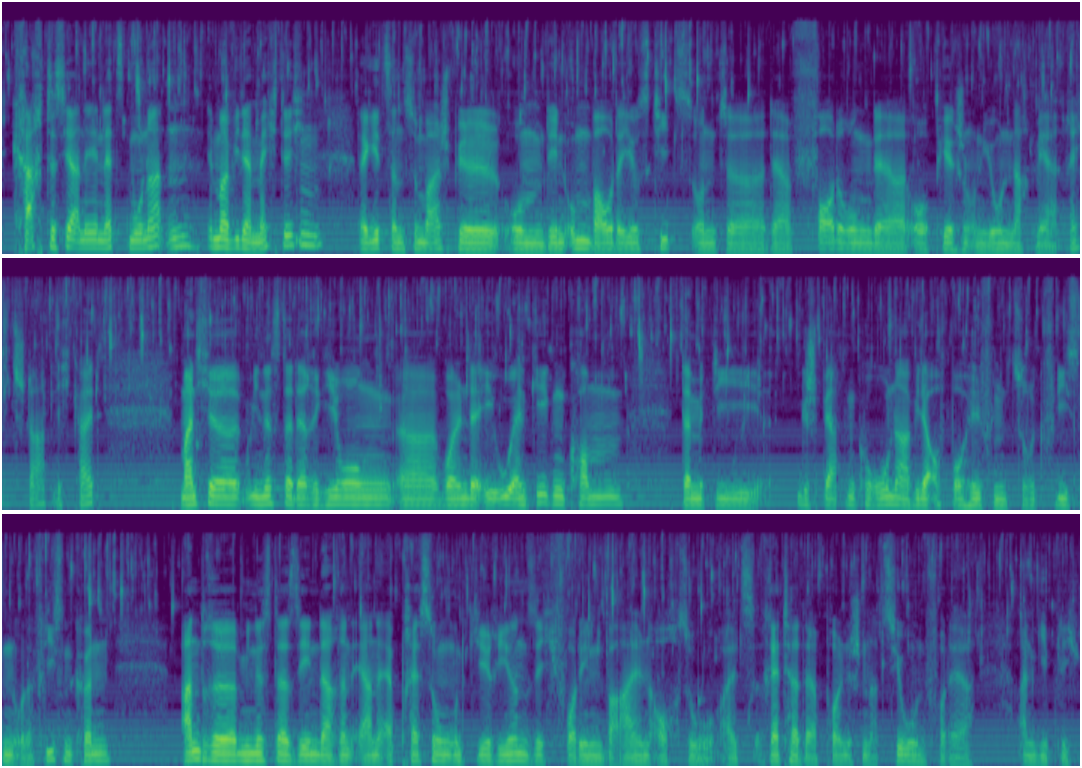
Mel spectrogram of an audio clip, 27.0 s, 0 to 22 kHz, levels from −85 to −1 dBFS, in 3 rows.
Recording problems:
electrical hum; noticeable; throughout; 60 Hz, 15 dB below the speech

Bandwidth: 15.5 kHz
